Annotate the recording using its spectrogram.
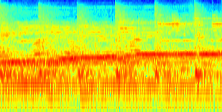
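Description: Rock band playing live: drums striking a steady beat, about two or three hits a second, under a long held note that slides slowly upward in pitch.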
